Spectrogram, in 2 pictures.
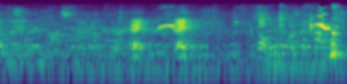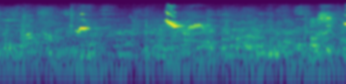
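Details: Captive red-cowled cardinal of five years, açoite-style song: bright descending whistled slurs at irregular intervals, interleaved with softer lower chatter and a steady low background hum.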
